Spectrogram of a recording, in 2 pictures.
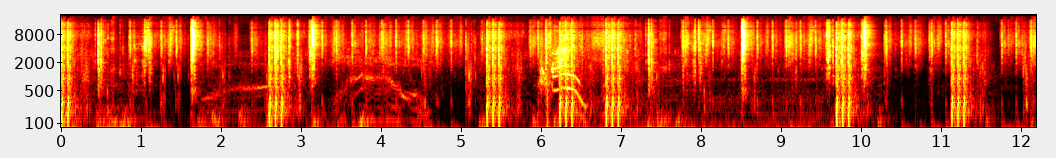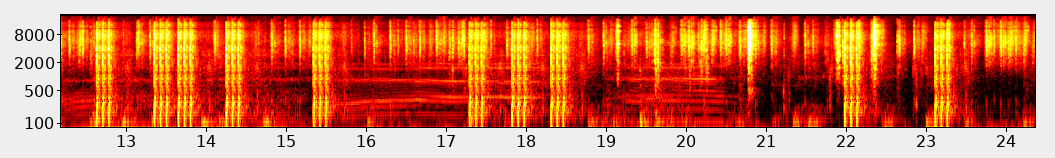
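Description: Gunfire in an online zombie shooter video game: rapid repeated shots and bursts sound throughout, mixed with footsteps and game effects, fairly quiet overall.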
